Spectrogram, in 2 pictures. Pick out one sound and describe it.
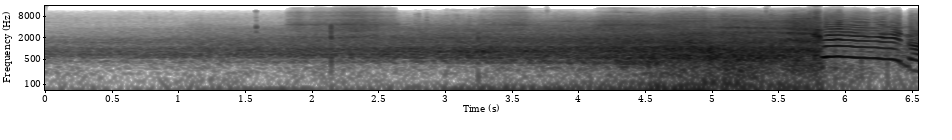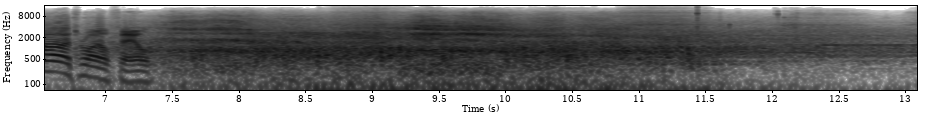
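A train rumbles loudly past.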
